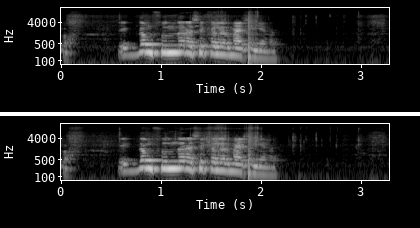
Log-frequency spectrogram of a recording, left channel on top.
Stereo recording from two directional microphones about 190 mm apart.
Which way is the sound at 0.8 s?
15° left (ahead or behind).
